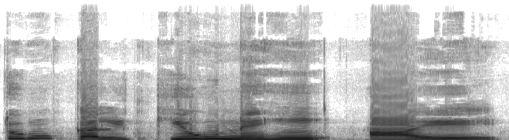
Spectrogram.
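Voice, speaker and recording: A woman reading short example sentences aloud in a lesson, in a flat, even tone. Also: medium pitch, dry recording. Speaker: prompt reader.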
